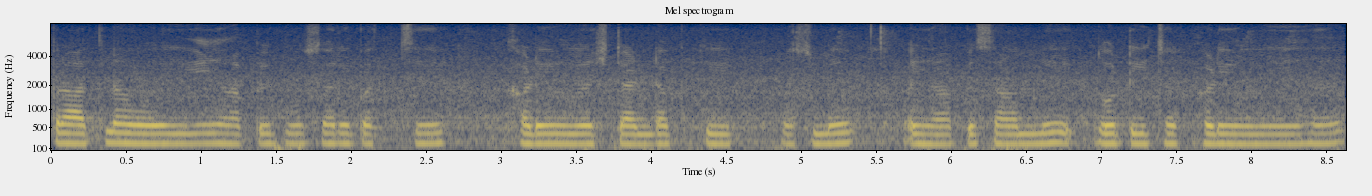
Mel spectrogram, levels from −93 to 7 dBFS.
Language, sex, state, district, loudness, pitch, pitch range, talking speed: Hindi, female, Haryana, Jhajjar, -16 LUFS, 185 Hz, 180-190 Hz, 160 wpm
